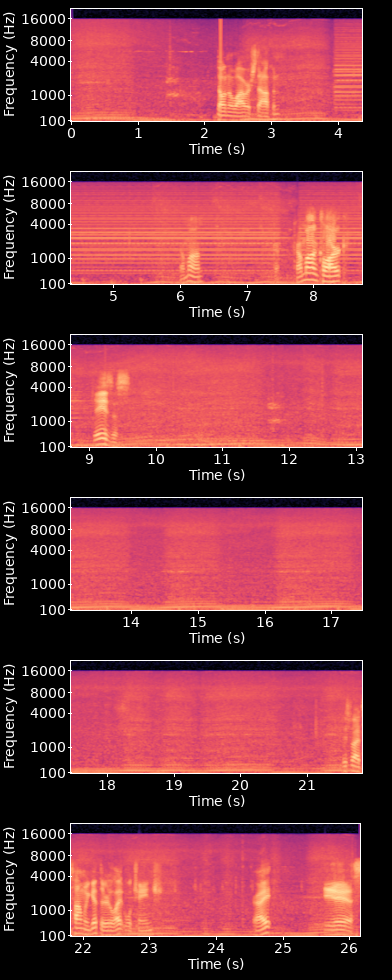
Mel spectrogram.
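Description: A truck engine drones steadily as it drives along a road.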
